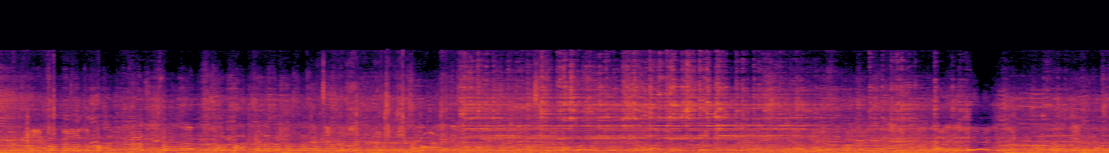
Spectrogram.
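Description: A crowd of men and women talks and shouts loudly outdoors, close by.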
